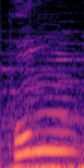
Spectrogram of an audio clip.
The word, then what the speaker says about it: 봄: Spring, 봄. just one syllable.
